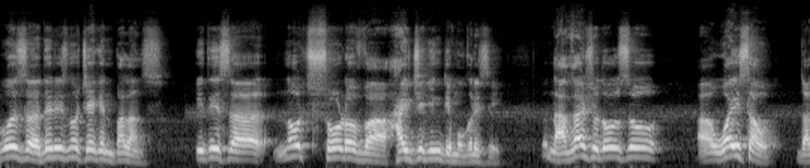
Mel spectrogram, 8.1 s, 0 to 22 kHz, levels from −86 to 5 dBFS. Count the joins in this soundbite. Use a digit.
1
